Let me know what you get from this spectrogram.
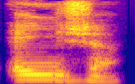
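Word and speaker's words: Asia: laser না লেজা লেজা এইজা এইজা আমরা বলি এশিয়া বাট হচ্ছে এইজা মালয়েশিয়া আমরা বলি মালয়েশিয়া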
